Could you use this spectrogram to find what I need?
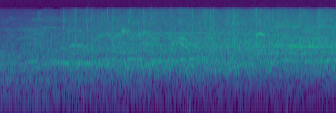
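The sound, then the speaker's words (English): A crowd at a Donald Trump rally cheers and applauds without pause after Trump speaks about the NRA resignations, a dense, steady roar of clapping hands with scattered shouting voices rising and falling through it, loud from start to finish. “What is there to cheer about?”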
